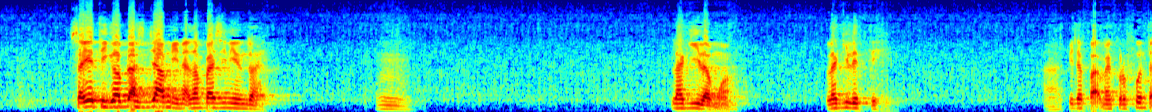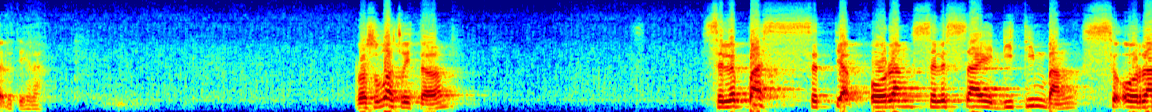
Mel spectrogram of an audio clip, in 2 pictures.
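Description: A man speaks with animation through a close microphone, in bursts with pauses.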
